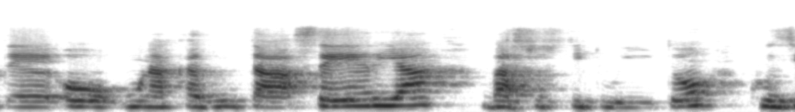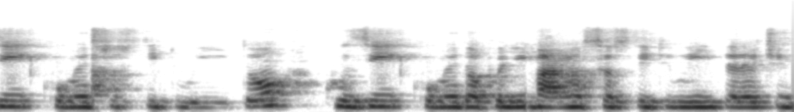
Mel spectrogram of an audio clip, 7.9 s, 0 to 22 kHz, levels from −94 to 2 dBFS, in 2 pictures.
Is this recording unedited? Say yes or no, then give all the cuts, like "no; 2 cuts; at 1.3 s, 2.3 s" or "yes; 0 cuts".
no; 2 cuts; at 4.4 s, 6.6 s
